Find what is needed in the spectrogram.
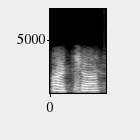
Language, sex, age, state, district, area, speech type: Urdu, female, 18-30, Uttar Pradesh, Gautam Buddha Nagar, urban, conversation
